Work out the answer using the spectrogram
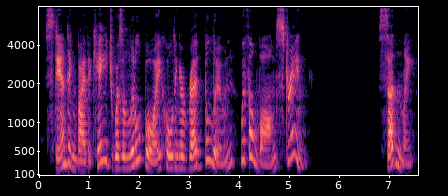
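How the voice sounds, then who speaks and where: A woman reads a children's story aloud in a bright, fairly high voice. Her delivery is unhurried and theatrical, with very wide swings in pitch. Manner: deliberate, animated storytelling delivery. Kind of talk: expressive scripted children's story narration.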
